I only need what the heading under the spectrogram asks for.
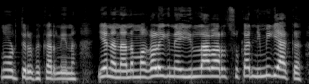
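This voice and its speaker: A woman voicing a distraught village mother in a cartoon, with a North Karnataka accent, who wails, pleads and shouts threats. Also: very high voice, animated, a little fast, dry recording, clean studio sound. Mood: threatening. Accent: North Karnataka Kannada. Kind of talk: cartoon comedy voice acting.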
